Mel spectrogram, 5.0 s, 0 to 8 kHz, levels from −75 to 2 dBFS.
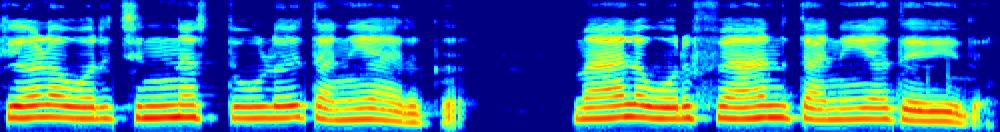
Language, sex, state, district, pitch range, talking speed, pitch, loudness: Tamil, female, Tamil Nadu, Kanyakumari, 205-230 Hz, 130 wpm, 220 Hz, -15 LUFS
